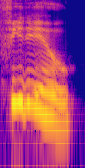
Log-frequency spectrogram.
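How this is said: It starts with an f-like sound. "aux Pays-Bas, on ne dit pas V, mais F"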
